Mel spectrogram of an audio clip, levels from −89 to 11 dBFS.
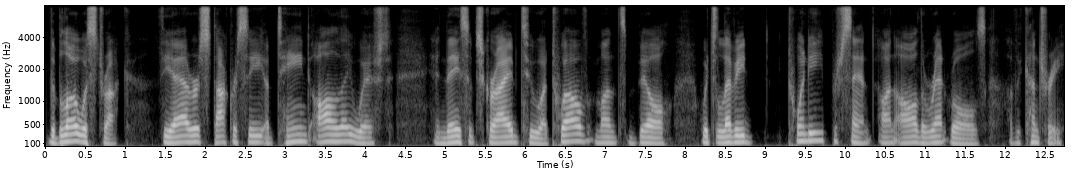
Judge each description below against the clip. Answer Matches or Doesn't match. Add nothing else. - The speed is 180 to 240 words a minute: Doesn't match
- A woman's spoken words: Doesn't match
